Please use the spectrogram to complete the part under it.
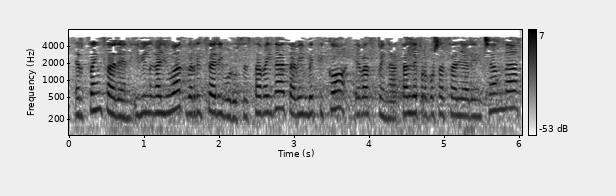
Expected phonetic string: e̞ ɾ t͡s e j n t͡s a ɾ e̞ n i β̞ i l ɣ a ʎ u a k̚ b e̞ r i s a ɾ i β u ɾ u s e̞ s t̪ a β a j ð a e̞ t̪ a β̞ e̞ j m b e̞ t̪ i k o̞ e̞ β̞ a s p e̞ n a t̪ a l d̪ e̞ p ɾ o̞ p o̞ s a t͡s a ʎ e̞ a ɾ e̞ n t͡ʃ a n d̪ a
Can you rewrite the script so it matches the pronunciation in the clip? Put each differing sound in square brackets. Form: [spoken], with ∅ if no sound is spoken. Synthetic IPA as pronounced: e̞ ɾ t͡s [a] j n t͡s a ɾ e̞ n i β̞ i l ɣ a ʎ u a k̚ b e̞ r i [t͡s] a ɾ i β u ɾ u s e̞ s t̪ a β a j ð a e̞ t̪ a β̞ e̞ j m b e̞ t̪ i k o̞ e̞ β̞ a s p e̞ n a t̪ a l d̪ e̞ p ɾ o̞ p o̞ s a t͡s a ʎ e̞ a ɾ e̞ n t͡ʃ a n d̪ a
